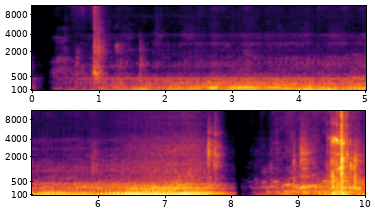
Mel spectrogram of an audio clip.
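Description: Low rumble of an electric stand fan blowing air at the microphone, growing louder over several seconds and then stopping. Near the end come a few sharp clicks of a key in a door lock.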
